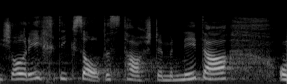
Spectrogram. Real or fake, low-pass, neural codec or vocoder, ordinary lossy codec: real; 9.9 kHz; none; none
